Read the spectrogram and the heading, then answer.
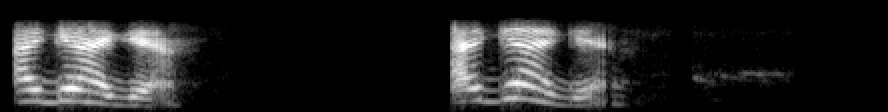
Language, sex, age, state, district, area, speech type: Odia, female, 18-30, Odisha, Jagatsinghpur, urban, conversation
